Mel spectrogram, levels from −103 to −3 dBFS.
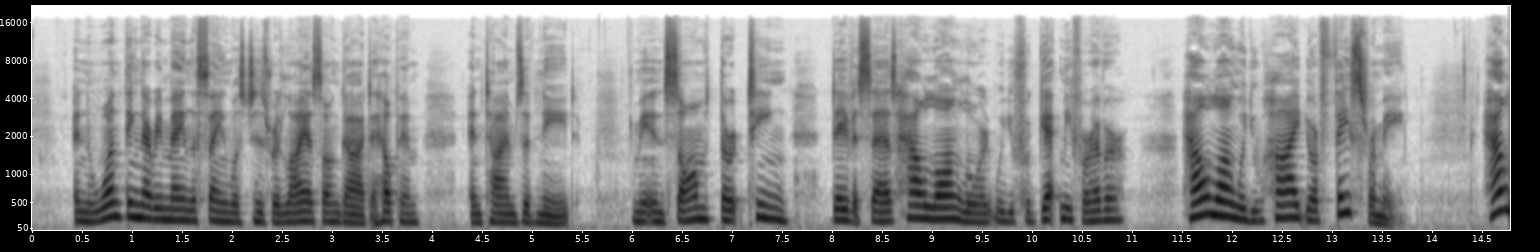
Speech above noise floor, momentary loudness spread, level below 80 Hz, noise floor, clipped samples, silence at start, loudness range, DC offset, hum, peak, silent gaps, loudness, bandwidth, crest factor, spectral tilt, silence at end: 33 dB; 11 LU; -54 dBFS; -50 dBFS; under 0.1%; 0.4 s; 4 LU; under 0.1%; none; 0 dBFS; none; -17 LUFS; 18 kHz; 16 dB; -5 dB/octave; 0 s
